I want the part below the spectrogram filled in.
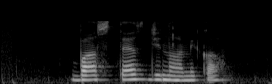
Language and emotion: Russian, neutral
